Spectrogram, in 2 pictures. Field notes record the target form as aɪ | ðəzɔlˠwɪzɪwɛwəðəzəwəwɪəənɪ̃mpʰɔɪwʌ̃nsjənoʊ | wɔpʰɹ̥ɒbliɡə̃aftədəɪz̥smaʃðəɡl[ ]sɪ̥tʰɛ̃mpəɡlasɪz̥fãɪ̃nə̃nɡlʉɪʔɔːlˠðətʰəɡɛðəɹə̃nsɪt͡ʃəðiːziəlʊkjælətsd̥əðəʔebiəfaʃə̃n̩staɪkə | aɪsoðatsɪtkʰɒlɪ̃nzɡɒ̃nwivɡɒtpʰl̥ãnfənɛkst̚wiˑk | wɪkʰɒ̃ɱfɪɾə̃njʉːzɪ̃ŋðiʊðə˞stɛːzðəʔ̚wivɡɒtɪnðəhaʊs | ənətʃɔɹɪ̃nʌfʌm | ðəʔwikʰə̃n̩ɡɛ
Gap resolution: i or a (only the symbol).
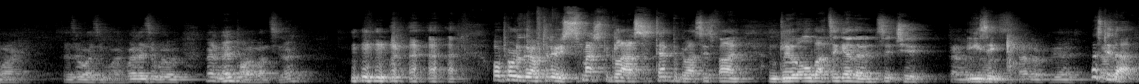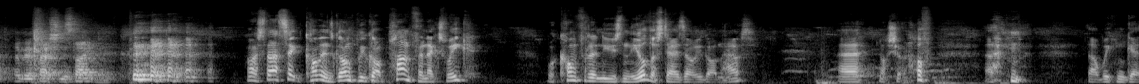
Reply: a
